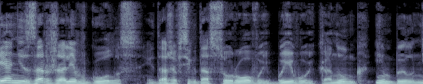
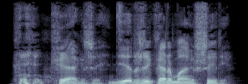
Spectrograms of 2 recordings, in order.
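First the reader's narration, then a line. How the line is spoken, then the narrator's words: Short laugh. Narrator (Russian): хохотнул Дариус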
